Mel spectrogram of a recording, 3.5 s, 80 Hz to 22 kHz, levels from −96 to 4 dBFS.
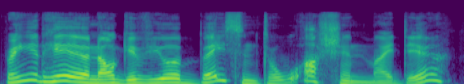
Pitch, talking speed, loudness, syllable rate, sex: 175 Hz, 240 wpm, -16 LUFS, 4.8 syllables/s, male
